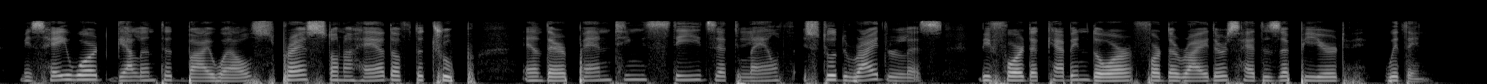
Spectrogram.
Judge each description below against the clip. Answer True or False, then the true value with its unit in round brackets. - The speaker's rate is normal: False (115 wpm)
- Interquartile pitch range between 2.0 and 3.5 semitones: True (2.4 semitones)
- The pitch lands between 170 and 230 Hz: True (185 Hz)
